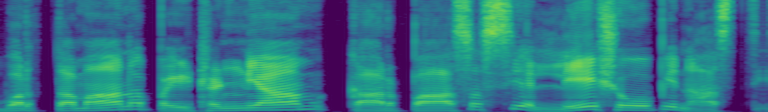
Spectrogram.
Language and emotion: Sanskrit, neutral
